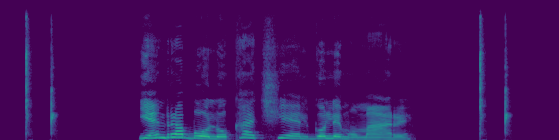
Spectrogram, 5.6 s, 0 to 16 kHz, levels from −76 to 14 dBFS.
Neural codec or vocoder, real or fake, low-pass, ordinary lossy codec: vocoder, 44.1 kHz, 128 mel bands, Pupu-Vocoder; fake; 14.4 kHz; none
